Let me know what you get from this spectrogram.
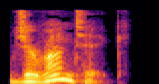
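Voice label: "gerontic", British English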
